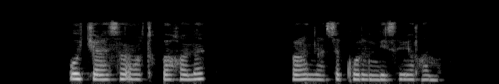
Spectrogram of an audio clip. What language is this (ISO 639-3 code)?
uzb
